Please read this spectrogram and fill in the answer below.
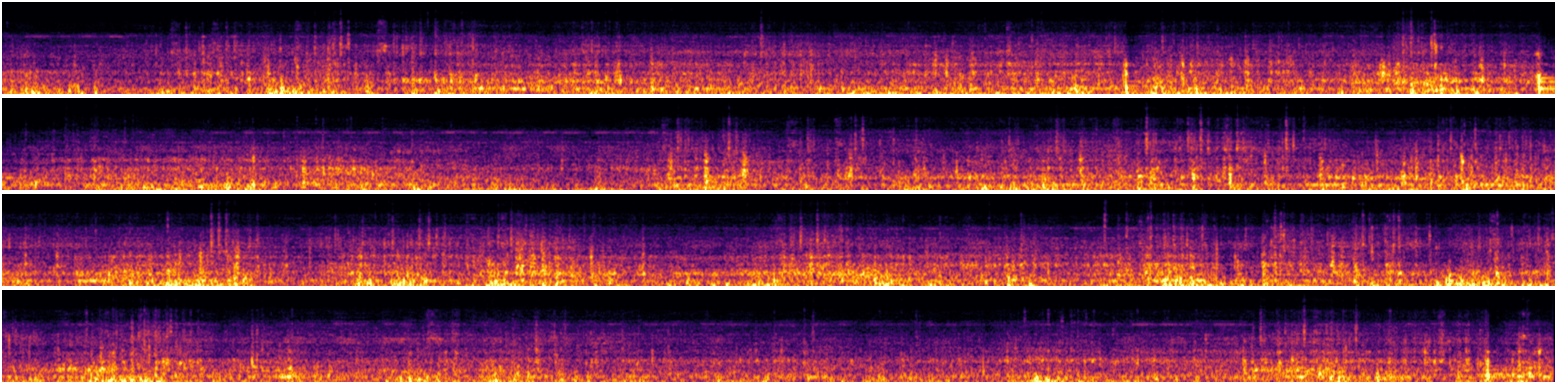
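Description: Mountain bike riding fast down a rocky dirt singletrack: steady tyre noise on the dirt with frequent knocks and rattles from the bike over rocks and roots, and wind buffeting the camera microphone.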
